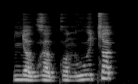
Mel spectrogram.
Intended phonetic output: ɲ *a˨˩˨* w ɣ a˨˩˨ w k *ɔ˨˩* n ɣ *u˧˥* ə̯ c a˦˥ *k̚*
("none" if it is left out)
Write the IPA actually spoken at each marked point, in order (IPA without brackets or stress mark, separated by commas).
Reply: a˨˩˨, ɔ˨˩˨, u˧˥, k̚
